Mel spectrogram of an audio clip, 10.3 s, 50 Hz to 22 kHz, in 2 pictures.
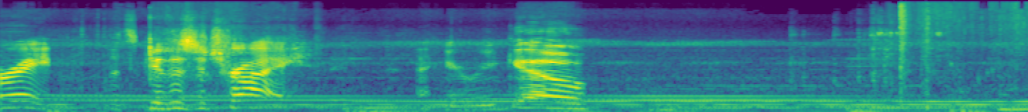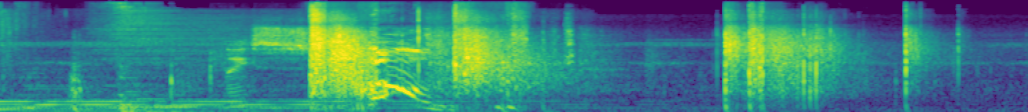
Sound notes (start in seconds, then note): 7.7 explosion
